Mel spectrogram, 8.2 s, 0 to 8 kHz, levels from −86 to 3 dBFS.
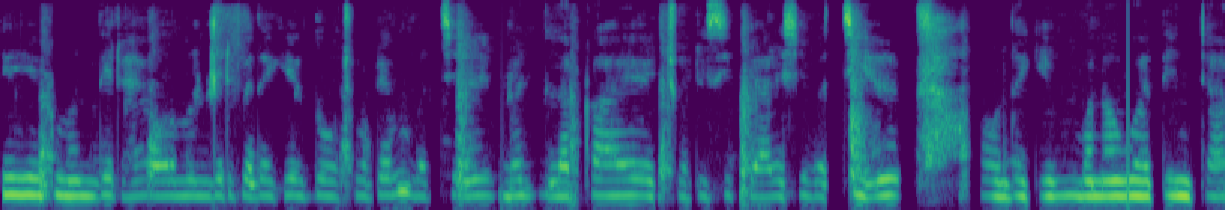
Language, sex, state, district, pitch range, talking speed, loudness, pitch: Hindi, female, Bihar, Muzaffarpur, 215-230 Hz, 205 wpm, -23 LUFS, 220 Hz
